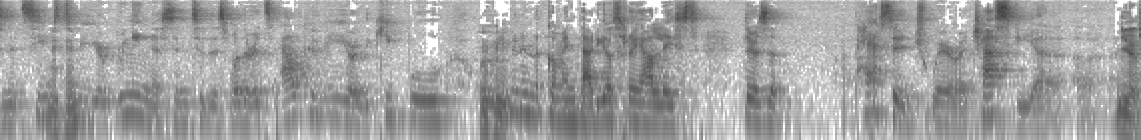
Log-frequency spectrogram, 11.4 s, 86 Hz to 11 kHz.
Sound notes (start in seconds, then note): 6.5 spanish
